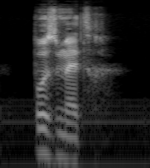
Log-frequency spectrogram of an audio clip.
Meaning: exposure meter
- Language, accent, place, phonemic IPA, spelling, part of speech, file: French, France, Lyon, /poz.mɛtʁ/, posemètre, noun, LL-Q150 (fra)-posemètre.wav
